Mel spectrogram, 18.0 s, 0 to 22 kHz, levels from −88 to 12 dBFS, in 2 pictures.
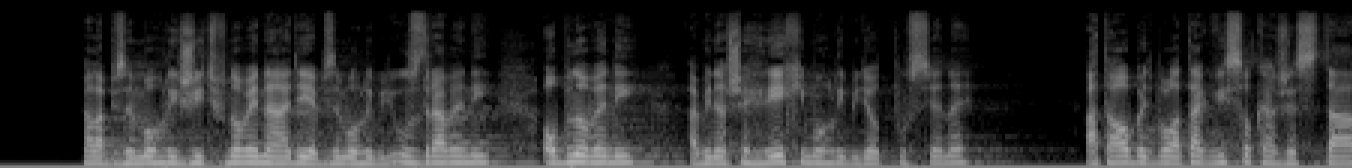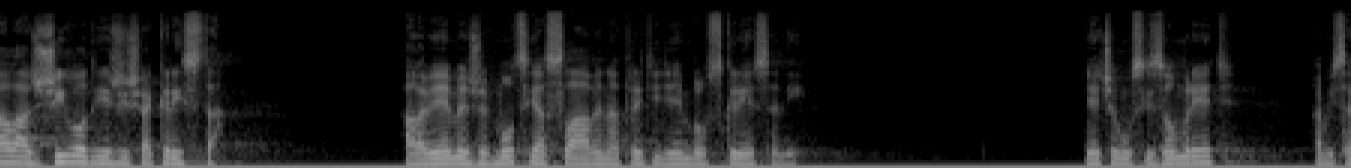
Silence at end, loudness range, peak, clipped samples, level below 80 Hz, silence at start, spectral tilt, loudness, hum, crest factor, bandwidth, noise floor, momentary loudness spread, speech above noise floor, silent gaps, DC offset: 0 s; 11 LU; -12 dBFS; under 0.1%; -56 dBFS; 0.55 s; -5.5 dB/octave; -30 LUFS; none; 18 dB; 15.5 kHz; -87 dBFS; 12 LU; 58 dB; none; 1%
